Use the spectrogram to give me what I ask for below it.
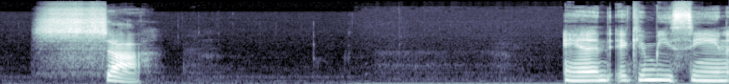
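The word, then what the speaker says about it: щ: This one here is sha. It's actually pronounced a little bit longer in length, and instead of your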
